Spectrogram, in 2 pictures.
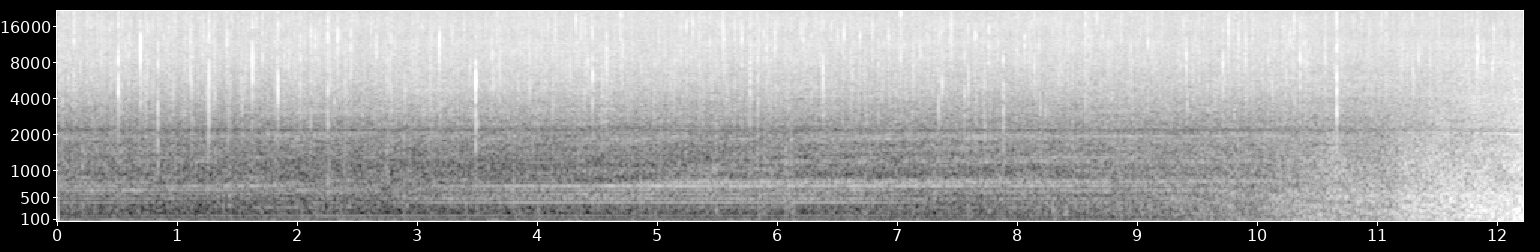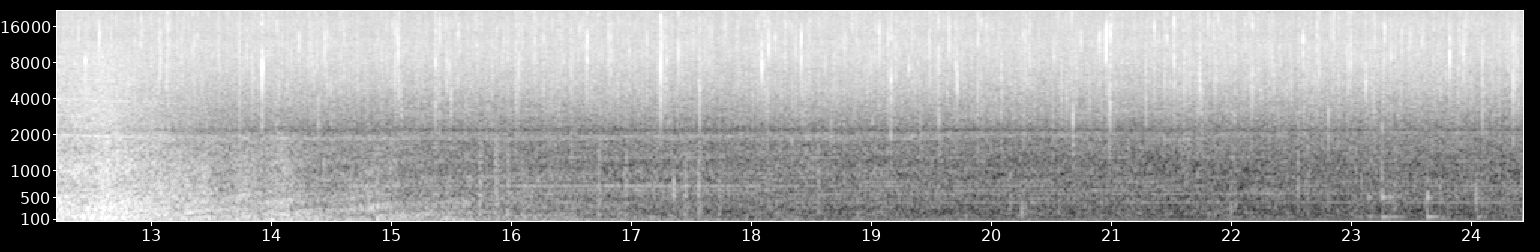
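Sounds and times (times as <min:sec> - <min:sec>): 
plane: 0:03.5 - 0:19.2
boat: 0:03.8 - 0:19.1.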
